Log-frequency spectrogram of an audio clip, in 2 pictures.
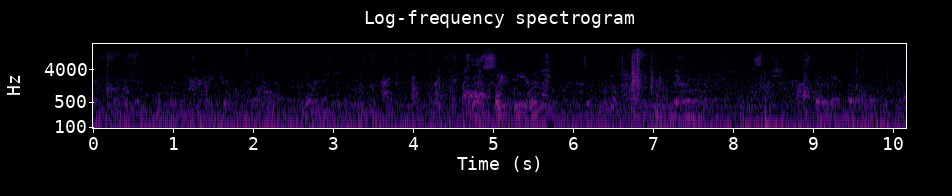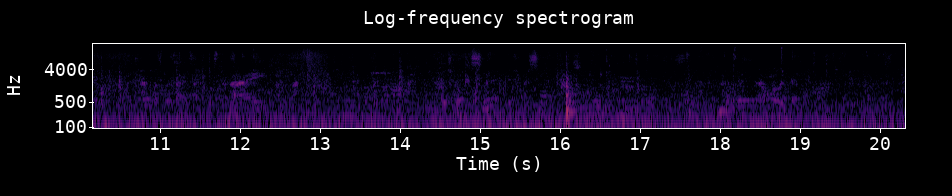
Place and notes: {
  "title": "Flushing, Queens, NY, USA - Queens Library Travel Guide Section",
  "date": "2017-03-04 11:24:00",
  "description": "Queens Library (main branch) 2nd floor Travel Guide Section",
  "latitude": "40.76",
  "longitude": "-73.83",
  "altitude": "17",
  "timezone": "America/New_York"
}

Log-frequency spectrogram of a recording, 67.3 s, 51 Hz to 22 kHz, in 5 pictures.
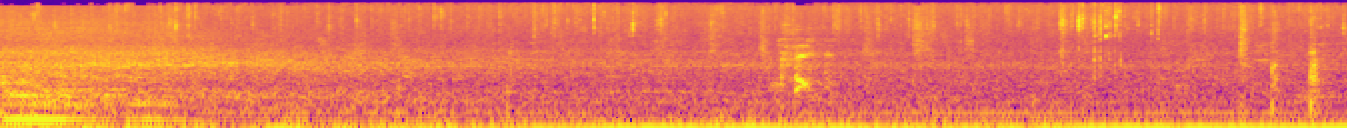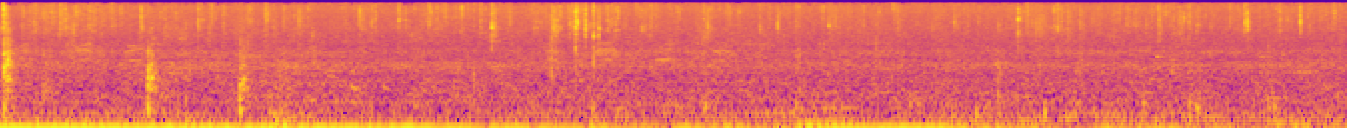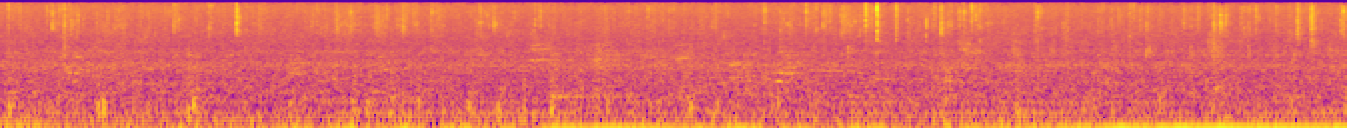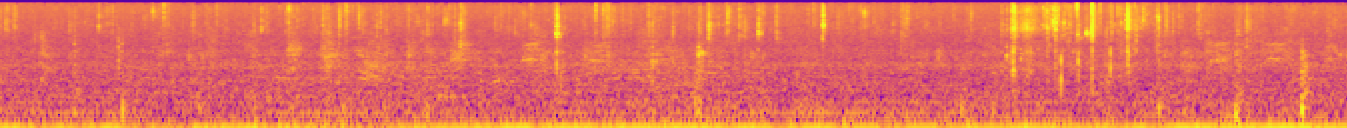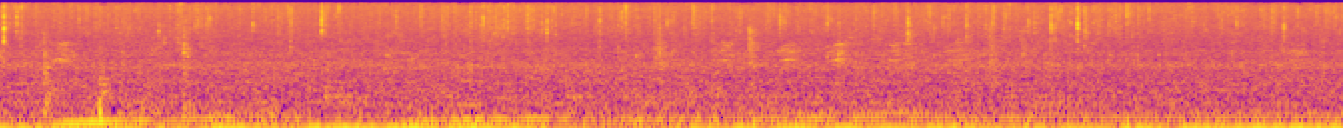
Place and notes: {
  "title": "Zenkō-ji Temple Bell, Motoyoshichō Nagano, Nagano-shi, Nagano-ken, Japan - Zenkō-ji Temple Bell",
  "date": "2017-02-13 13:00:00",
  "description": "This is a recording made of the special bell at the Zenkō-ji Temple in Nagano being struck to signal the hour. The bell hangs in a special tower, and there is a long beam that a special bell-ringer unties and then gently drives into the side of the bell, producing the sound. You can hear the leather strapping in which the beam is secured, the footsteps of the bell-ringer, and the melting snow all around; it was a bright, crisp day and lovely to sit in the sunshine and listen to the thaw and to this wonderful bell.",
  "latitude": "36.66",
  "longitude": "138.19",
  "altitude": "407",
  "timezone": "Asia/Tokyo"
}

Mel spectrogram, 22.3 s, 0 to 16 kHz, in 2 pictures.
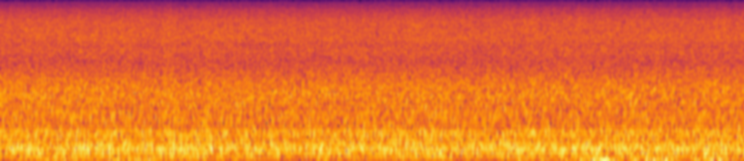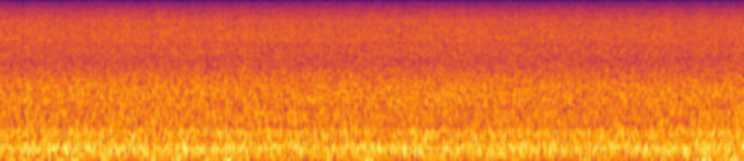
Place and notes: {
  "title": "castrop-rauxel-henrichenburg - rauschen I: emscher-düker",
  "date": "2009-12-21 17:11:00",
  "latitude": "51.59",
  "longitude": "7.30",
  "altitude": "54",
  "timezone": "Europe/Berlin"
}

